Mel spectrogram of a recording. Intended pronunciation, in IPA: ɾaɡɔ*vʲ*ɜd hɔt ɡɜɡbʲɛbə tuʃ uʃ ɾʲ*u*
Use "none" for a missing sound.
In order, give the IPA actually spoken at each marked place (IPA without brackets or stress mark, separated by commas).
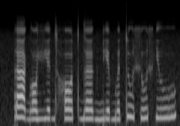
vʲ, u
